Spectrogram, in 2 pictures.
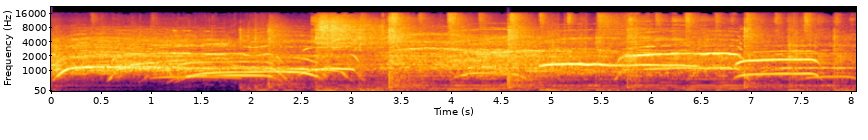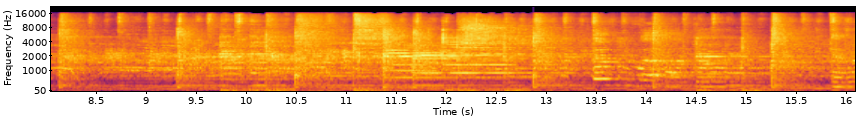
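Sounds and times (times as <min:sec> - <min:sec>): crowd screaming and whooping: 0:00.0 - 0:16.0
live pop band: 0:00.0 - 0:16.0
drum hits: 0:01.9 - 0:06.0.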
